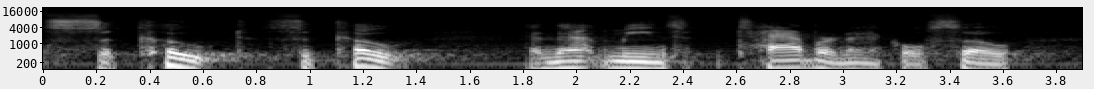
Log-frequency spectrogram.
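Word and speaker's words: סֻכּוֹת: And so a plural form of sukkah would be Sukkot. And we spell Sukkot with a samach, and notice the samach, it has the kibbutz vowel marker under there. It gives us a U sound, Sukkot, and then followed by a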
